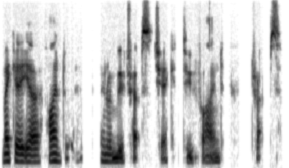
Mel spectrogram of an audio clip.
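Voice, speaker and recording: A man's voice: medium pitch, measured pace, vocal fry, no echo, rough recording. A man narrating and ruling as game master of an online tabletop game. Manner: relaxed, describing scenes and rules.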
